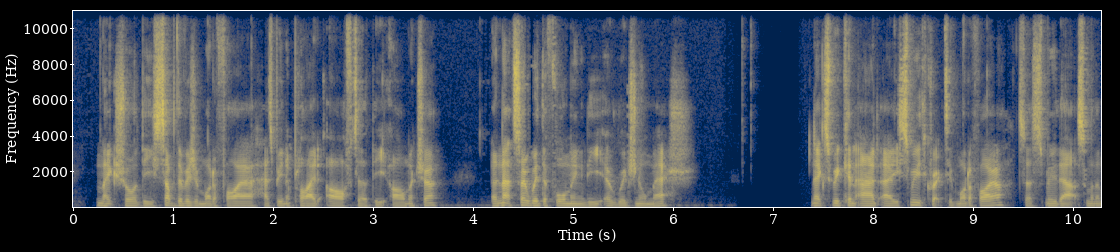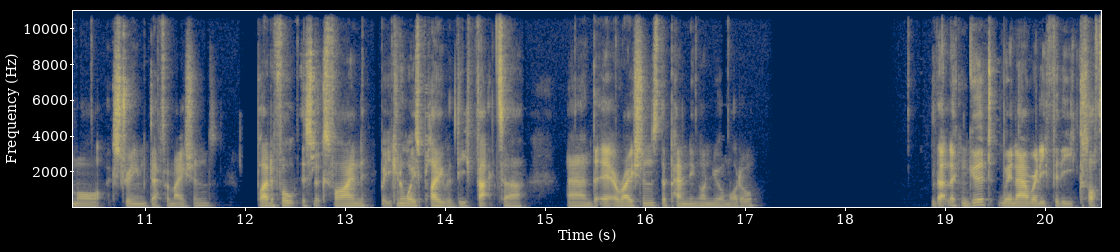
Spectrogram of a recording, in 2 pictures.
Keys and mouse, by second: 0.4 click, 1.8 click, 6.7-9.0 drag, 10.5-11.2 drag, 12.5 click, 13.6-15.3 drag, 15.8 click, 16.8-18.6 drag.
